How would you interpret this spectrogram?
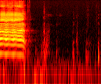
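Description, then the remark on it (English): A goat lets out one loud, wavering bleat lasting about half a second, then only faint, low background murmurs and rustles remain. “What was the goat saying when you watched?”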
